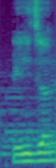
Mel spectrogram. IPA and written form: ˈriː.zən (reason)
